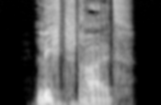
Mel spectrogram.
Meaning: genitive singular of Lichtstrahl
- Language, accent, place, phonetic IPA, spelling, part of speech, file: German, Germany, Berlin, [ˈlɪçtˌʃtʁaːls], Lichtstrahls, noun, De-Lichtstrahls.ogg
